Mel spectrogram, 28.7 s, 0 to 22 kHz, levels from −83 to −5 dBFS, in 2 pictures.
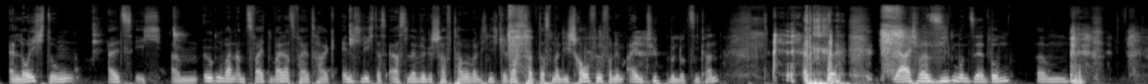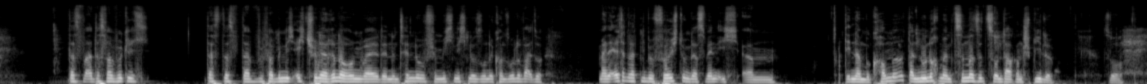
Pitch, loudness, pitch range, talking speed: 135 Hz, -26 LUFS, 125-145 Hz, 180 wpm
